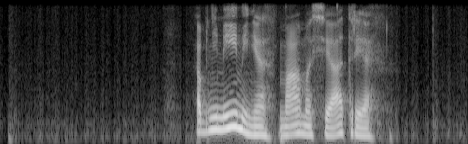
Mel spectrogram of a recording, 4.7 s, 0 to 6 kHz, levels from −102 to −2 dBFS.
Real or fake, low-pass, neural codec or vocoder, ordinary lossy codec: real; 5.4 kHz; none; none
